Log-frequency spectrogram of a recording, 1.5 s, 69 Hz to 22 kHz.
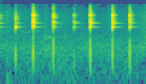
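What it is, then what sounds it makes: Tinny-sounding metal golf driver face. Seven light taps on the metal face of an XL-head golf driver, set at 10.5 degrees loft, each giving a short, bright, tinny clink with almost no ring. The high-pitched sound comes from the face material, unlike carbon-faced drivers, and explains why this driver is so loud at impact.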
